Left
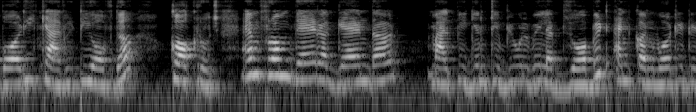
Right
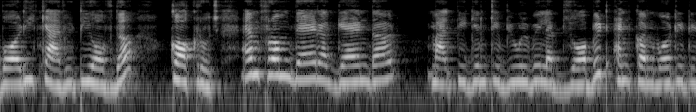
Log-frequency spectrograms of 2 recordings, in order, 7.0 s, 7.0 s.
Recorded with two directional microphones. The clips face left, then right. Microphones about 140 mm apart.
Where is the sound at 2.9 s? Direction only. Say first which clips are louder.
Right 5 dB; 25° right (ahead or behind).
